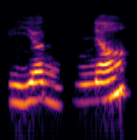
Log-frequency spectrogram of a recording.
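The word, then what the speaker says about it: यज्ञ: So wherever there is J and A, it has to be pronounced as nya. Nya. Yagya arthat. Yagna. Nya. Nya. Yagna arthat.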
